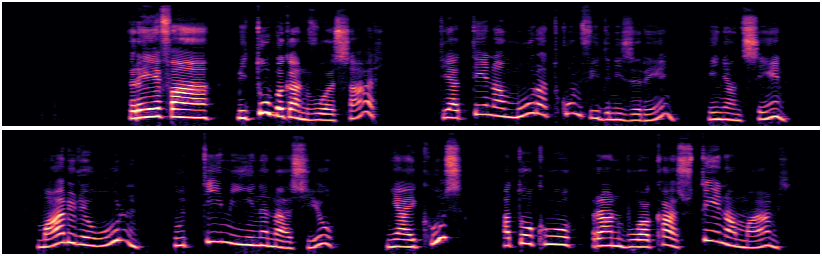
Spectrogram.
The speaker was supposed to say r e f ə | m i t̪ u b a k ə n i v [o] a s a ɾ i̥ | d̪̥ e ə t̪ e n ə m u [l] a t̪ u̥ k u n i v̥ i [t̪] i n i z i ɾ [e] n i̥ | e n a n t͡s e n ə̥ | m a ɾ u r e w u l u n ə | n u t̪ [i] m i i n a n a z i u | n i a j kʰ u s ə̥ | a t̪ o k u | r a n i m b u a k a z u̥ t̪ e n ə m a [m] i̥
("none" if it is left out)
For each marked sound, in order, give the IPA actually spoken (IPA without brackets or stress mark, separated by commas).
u, ɾ, d̪, e, i, m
